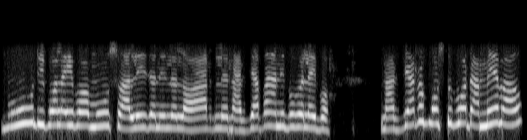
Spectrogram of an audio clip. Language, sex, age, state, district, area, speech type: Assamese, female, 30-45, Assam, Sivasagar, rural, conversation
